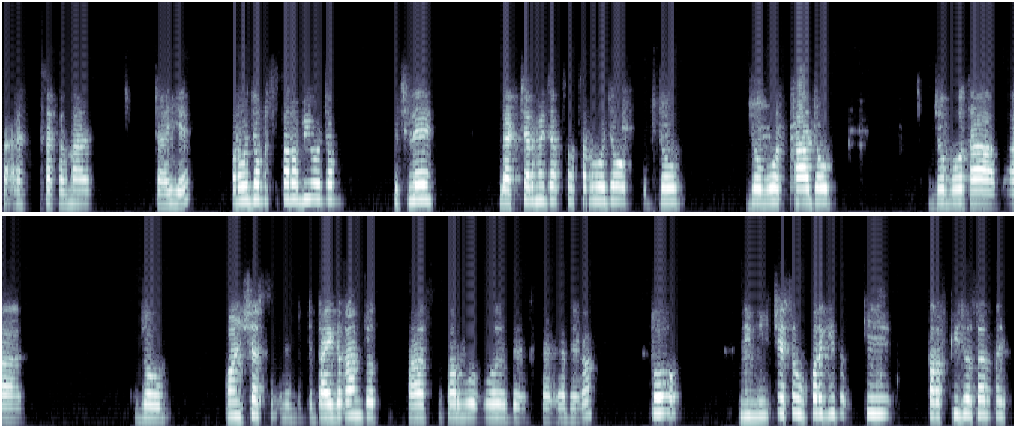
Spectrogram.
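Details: Participant who stammers, speaking Hindi with word repetitions; stuttering.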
